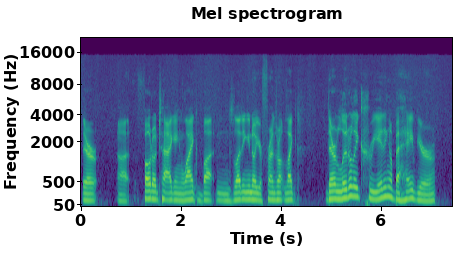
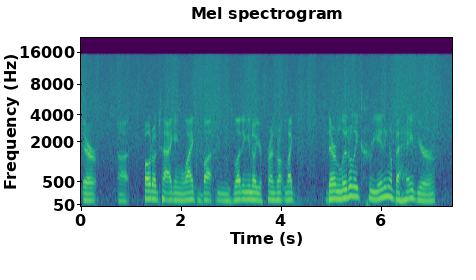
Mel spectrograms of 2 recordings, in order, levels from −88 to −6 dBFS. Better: first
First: hiss; faint; throughout; 25 dB below the speech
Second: hiss; loud; throughout; 4 dB below the speech

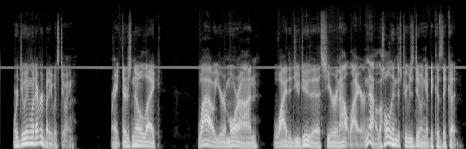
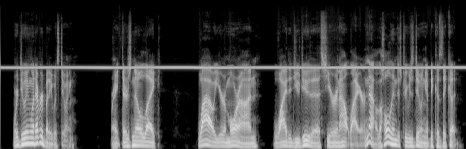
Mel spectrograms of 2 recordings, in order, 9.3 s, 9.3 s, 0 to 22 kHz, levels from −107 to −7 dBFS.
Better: first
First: high-pitched whine; faint; throughout; 3.5 kHz, 30 dB below the speech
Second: high-pitched whine; loud; throughout; 3.5 kHz, 6 dB below the speech

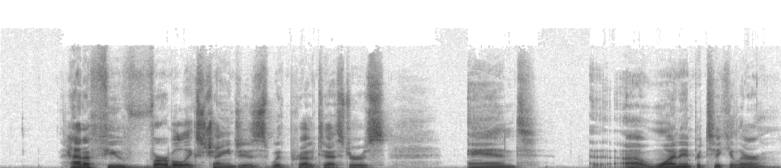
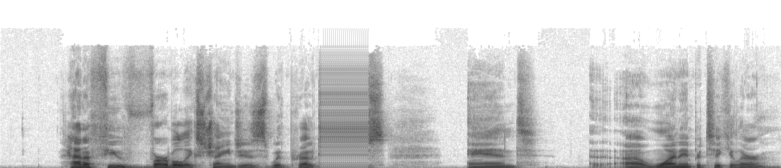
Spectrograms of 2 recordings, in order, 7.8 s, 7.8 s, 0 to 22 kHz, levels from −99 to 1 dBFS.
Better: first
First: none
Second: audio freezing; at 3 s

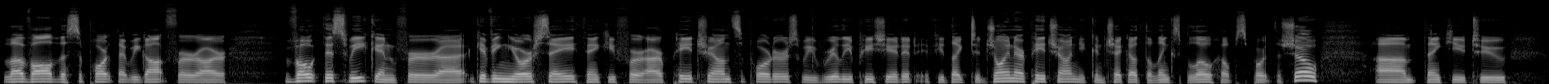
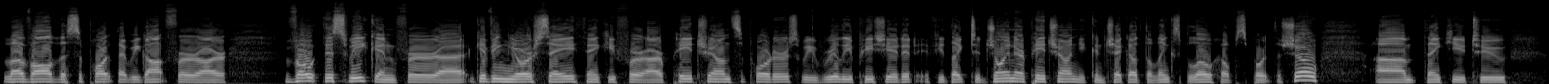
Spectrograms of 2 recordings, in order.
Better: first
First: none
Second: distortion; slight; 6% of the sound clipped

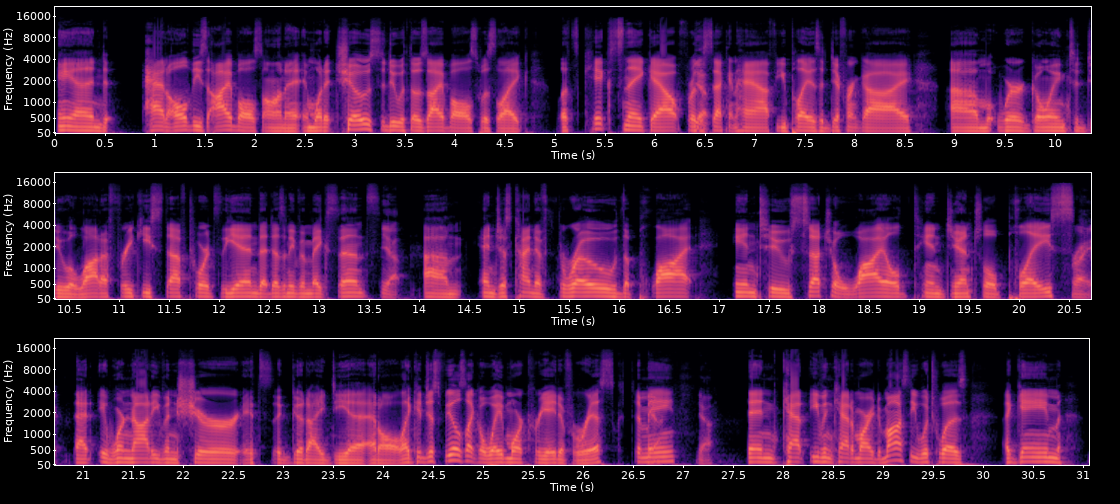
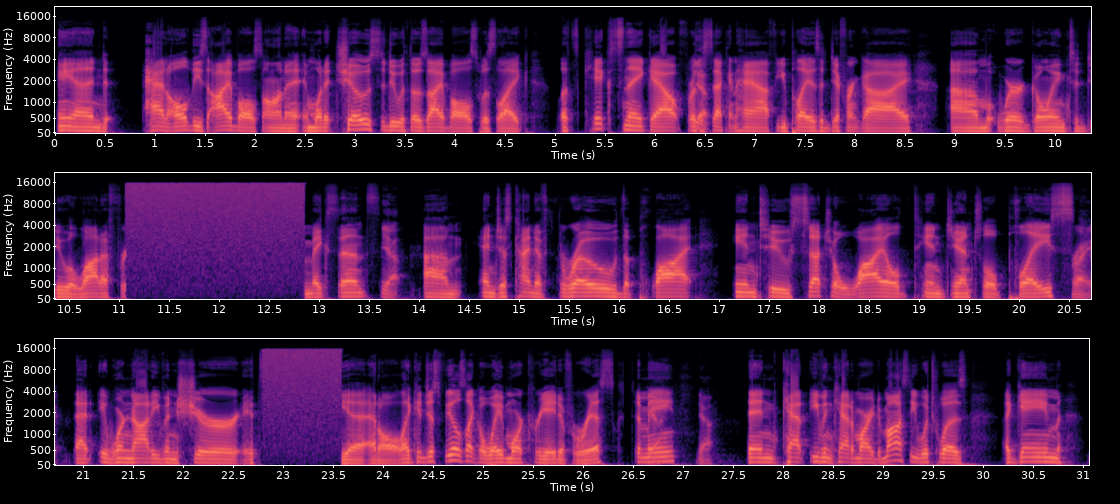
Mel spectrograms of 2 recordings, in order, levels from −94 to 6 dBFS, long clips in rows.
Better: first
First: none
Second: audio cutting out; filled with static; at 11 s for 2 s and at 23 s for 1 s

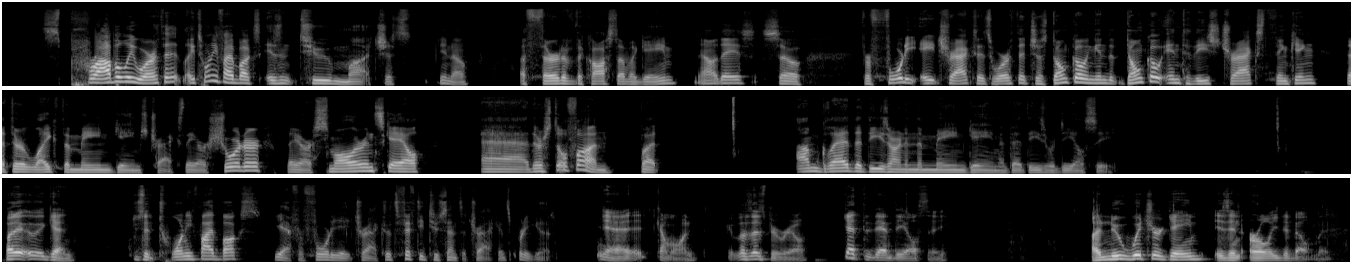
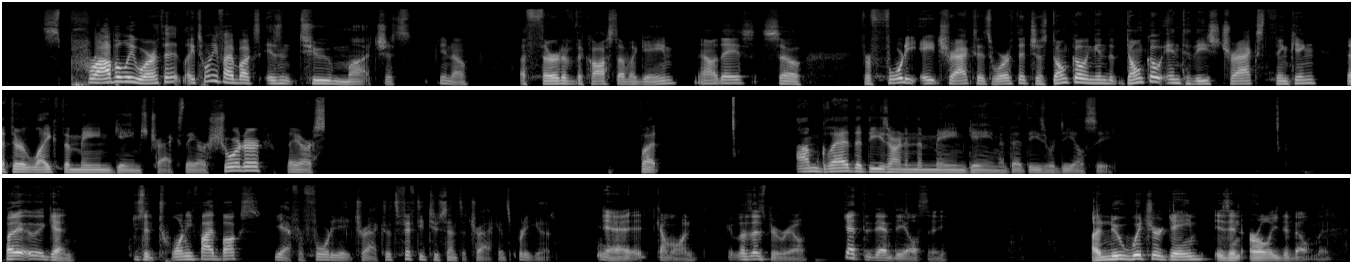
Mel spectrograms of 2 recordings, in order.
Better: first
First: none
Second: audio cutting out; at 17 s for 3 s

